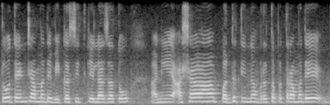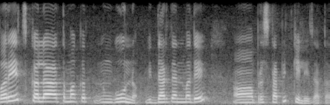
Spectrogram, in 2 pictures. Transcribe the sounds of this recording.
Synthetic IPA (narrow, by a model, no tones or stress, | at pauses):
t̪ot̪jaɲt͡ɕjaməd̪ʱːjeʋikəsit̪kelad͡zat̪o | aɽ̃iə̰ɕapəd̪ʱːət̪inəʋɾət̪əpət̪ɾaməd̪ʱːjebəɾet͡skəlaːt̪məkɡuːnʋid̪ʱjaɾt̪ʰjamːəd̪ʱːje | pɾəst̪ʰapit̪keled͡za̰t̪a̰t̪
